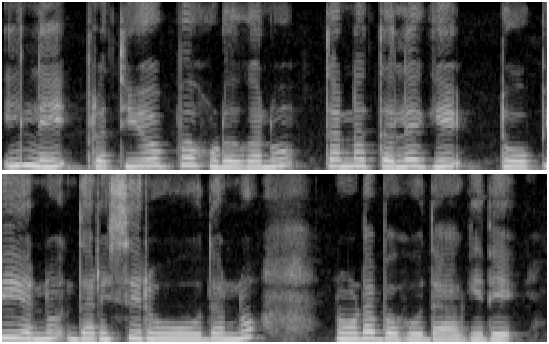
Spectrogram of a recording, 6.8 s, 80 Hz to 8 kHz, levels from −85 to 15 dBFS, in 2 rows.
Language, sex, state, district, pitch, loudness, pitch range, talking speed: Kannada, female, Karnataka, Bangalore, 285 Hz, -12 LUFS, 270-315 Hz, 70 wpm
